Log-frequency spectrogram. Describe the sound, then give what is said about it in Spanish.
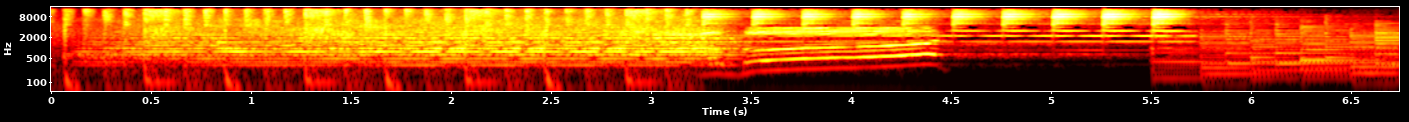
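A train horn sounds a sustained chord over a steady rhythmic clatter of wheels, then gives way to rising electronic tones and sparse synthetic notes. “con la proyección de la llegada de un ferrocarril”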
